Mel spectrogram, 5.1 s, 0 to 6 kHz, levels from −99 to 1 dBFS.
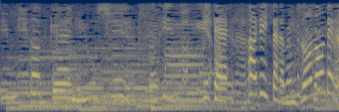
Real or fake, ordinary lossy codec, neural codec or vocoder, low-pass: real; none; none; 5.4 kHz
